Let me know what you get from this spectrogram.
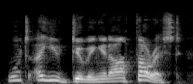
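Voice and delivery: ordinary delivery, nothing marked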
